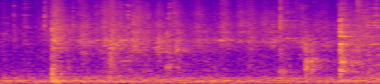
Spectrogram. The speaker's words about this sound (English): And then you're going to shake it, and you're not going to strain it. You're going to dump it into the final glass. Are you straining with this? No straining at all with this drink. You're going to shake it in that mixing glass. Flip it over.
